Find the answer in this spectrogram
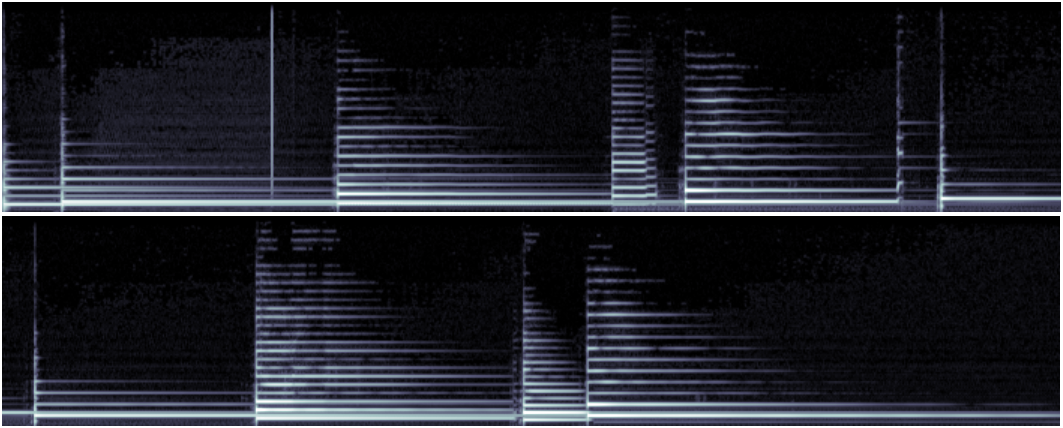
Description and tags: guitar harmonics
acid, apstract, classical, funk, fusion, groovie, guitar, harmonics, jazz, jazzy, licks, lines, pattern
